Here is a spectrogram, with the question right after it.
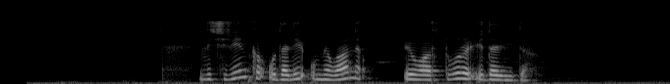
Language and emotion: Russian, neutral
